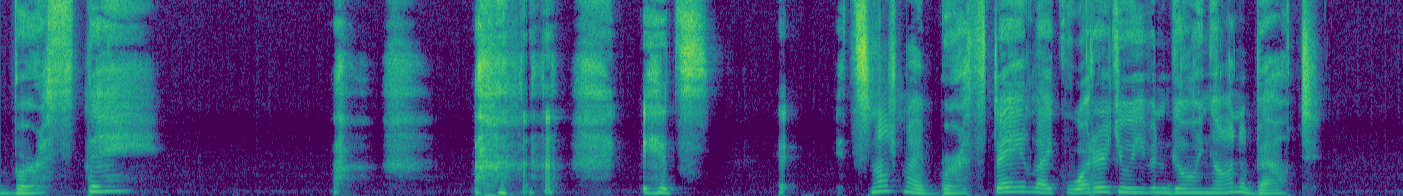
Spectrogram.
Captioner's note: nervous laugh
